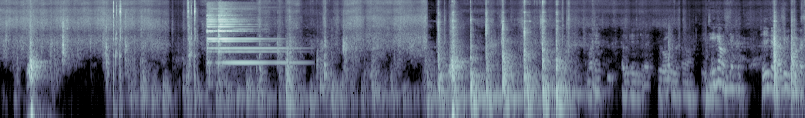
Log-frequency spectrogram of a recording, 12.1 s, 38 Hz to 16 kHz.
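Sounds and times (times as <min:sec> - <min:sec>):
metal object ringing when struck: 0:03.1 - 0:04.7.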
